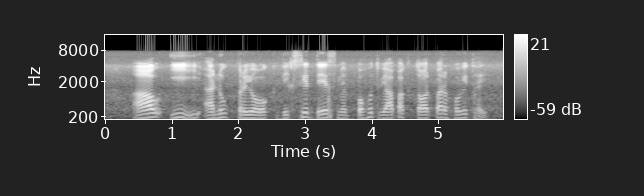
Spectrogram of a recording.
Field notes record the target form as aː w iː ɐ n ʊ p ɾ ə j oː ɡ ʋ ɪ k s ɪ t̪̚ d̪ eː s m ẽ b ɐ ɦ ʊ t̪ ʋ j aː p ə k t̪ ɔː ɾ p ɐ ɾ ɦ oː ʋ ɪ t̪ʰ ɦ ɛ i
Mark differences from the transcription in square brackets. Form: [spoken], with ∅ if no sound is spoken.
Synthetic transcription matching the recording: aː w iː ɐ n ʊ p ɾ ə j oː ɡ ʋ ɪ k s ɪ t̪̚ d̪ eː s m ẽ b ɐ ɦ ʊ t̪ ʋ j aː p ə k t̪ ɔː ɾ p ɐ ɾ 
